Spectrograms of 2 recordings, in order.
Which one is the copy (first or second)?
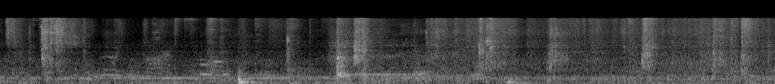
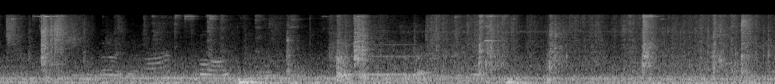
first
